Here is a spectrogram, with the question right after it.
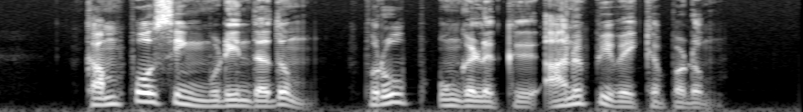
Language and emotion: Tamil, neutral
